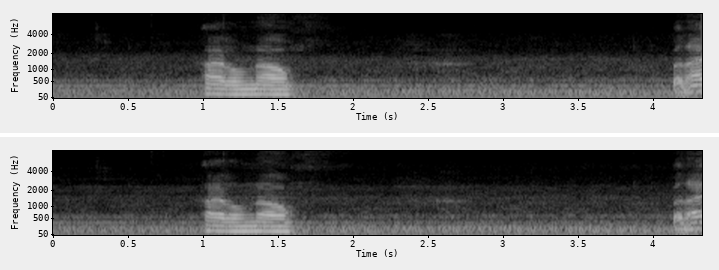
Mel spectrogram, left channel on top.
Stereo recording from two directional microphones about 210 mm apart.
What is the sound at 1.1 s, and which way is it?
Speech, 25° left (ahead or behind).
